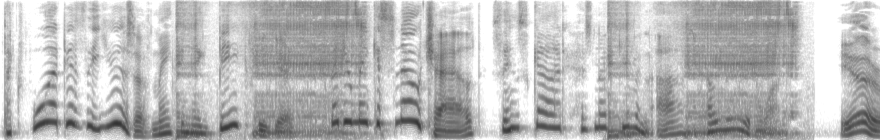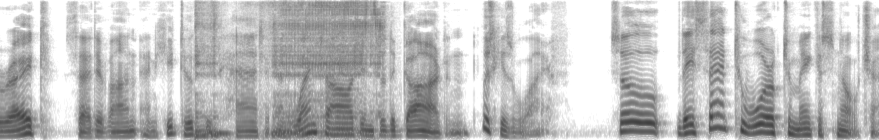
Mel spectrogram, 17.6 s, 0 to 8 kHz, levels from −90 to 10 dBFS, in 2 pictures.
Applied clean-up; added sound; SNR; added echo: none; Fart; 7 dB; none.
